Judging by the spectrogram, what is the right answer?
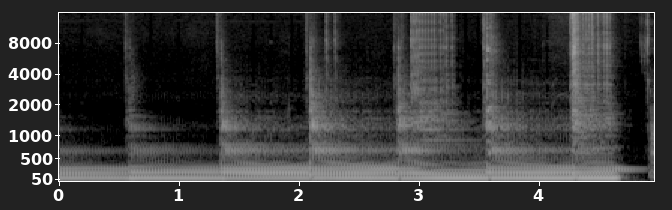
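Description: Open E note on a bass guitar, plucked repeatedly and swelling from soft to loud in a steady crescendo, each note sustaining with a bright attack before cutting off near the end.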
